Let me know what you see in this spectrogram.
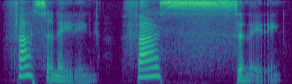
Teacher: no c sound but s c put together is pronounced s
